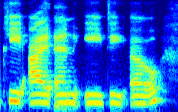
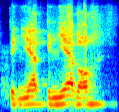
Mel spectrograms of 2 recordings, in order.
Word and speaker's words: Piñedo: So, and his last name Pinedo, which I am not good at pronouncing, but can pronounce his last name for you. Yep. Piñedo. There you go.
